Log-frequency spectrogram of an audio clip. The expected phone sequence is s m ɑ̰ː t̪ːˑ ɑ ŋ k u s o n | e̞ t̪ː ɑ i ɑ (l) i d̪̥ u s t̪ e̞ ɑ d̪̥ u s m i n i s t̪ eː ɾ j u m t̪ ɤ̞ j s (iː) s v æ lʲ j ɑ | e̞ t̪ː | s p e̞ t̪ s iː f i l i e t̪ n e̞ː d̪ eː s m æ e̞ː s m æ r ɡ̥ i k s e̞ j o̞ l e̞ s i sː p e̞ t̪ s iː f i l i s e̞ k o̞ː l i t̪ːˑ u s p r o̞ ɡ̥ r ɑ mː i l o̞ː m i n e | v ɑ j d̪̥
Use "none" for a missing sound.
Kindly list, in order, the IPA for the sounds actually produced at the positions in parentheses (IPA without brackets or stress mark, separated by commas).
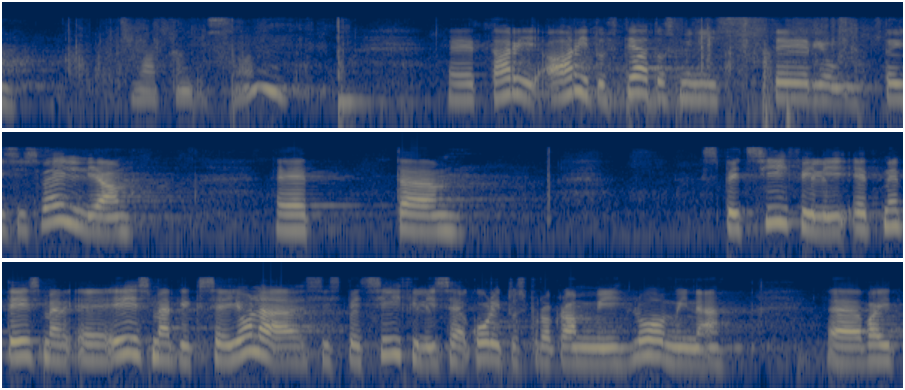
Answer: ɾ, i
